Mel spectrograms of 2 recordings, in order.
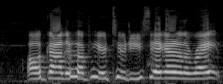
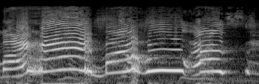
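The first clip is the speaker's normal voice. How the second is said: high, loud anguished yell; pained shout; 11 semitones higher, 8 dB louder, much slower than usual. Real, not acted. Gamer yelling as boss cuts off hand, loud pain. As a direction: scream it out as the hand goes.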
